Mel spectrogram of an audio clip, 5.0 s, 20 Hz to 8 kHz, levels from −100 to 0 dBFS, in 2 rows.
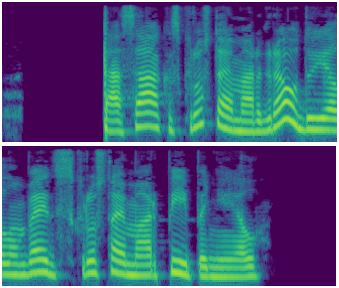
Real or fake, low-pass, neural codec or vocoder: real; 7.2 kHz; none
